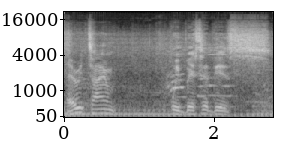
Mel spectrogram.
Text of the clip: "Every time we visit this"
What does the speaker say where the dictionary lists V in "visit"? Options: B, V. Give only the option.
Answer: B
